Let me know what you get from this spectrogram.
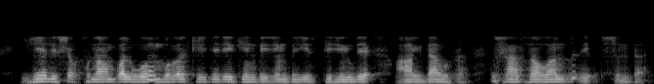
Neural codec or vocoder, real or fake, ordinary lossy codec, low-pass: codec, 16 kHz in and 24 kHz out, 0.6 kbps, FireRedTTS-2 codec; fake; none; 3.6 kHz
